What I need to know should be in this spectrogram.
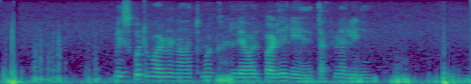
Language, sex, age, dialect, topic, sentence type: Maithili, male, 18-24, Bajjika, banking, statement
